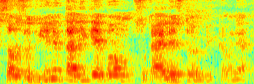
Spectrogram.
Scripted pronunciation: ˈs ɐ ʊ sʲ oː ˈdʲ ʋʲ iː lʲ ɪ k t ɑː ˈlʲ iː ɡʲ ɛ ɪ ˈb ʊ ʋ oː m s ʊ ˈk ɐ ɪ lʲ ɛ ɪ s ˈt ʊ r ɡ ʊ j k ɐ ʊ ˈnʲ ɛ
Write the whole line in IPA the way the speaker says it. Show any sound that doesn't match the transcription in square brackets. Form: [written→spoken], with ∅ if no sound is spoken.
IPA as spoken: ˈs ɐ ʊ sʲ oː ˈdʲ ʋʲ iː lʲ ɪ k t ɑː ˈlʲ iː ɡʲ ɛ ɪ ˈb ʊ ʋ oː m s ʊ ˈk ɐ ɪ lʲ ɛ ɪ s ˈt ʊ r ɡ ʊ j k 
